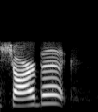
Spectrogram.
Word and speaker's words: Sharbutt: H-U-N-T-E-R. – Yes, ma'am. – And the last name? – Sharbutt. – You said Sharbutt? – Yeah, Sharbutt. – And spell that for me. – S-H-A-R-B-U-T-T. – Okay. S-H-A-R-B-U-T-T.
